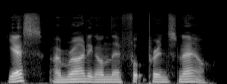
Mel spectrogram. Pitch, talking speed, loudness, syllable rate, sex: 115 Hz, 185 wpm, -22 LUFS, 4.5 syllables/s, male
